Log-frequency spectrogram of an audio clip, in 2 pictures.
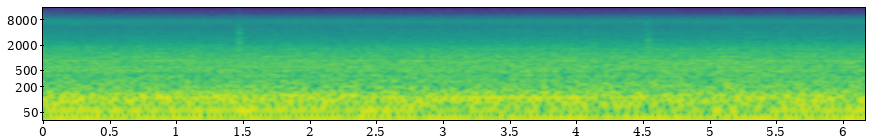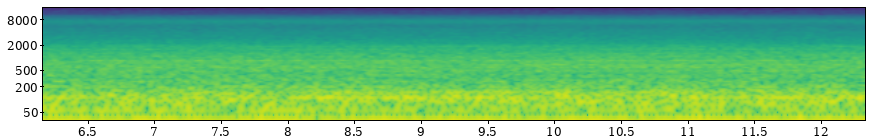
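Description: Kintetsu electric train standing still at a station, its onboard equipment running with a steady low hum and hiss. Two faint ticks come about a second and a half in and again about three seconds later.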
